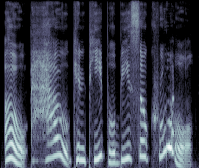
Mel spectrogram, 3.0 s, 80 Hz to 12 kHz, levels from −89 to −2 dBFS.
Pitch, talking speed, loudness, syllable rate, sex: 245 Hz, 140 wpm, -18 LUFS, 3.2 syllables/s, female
